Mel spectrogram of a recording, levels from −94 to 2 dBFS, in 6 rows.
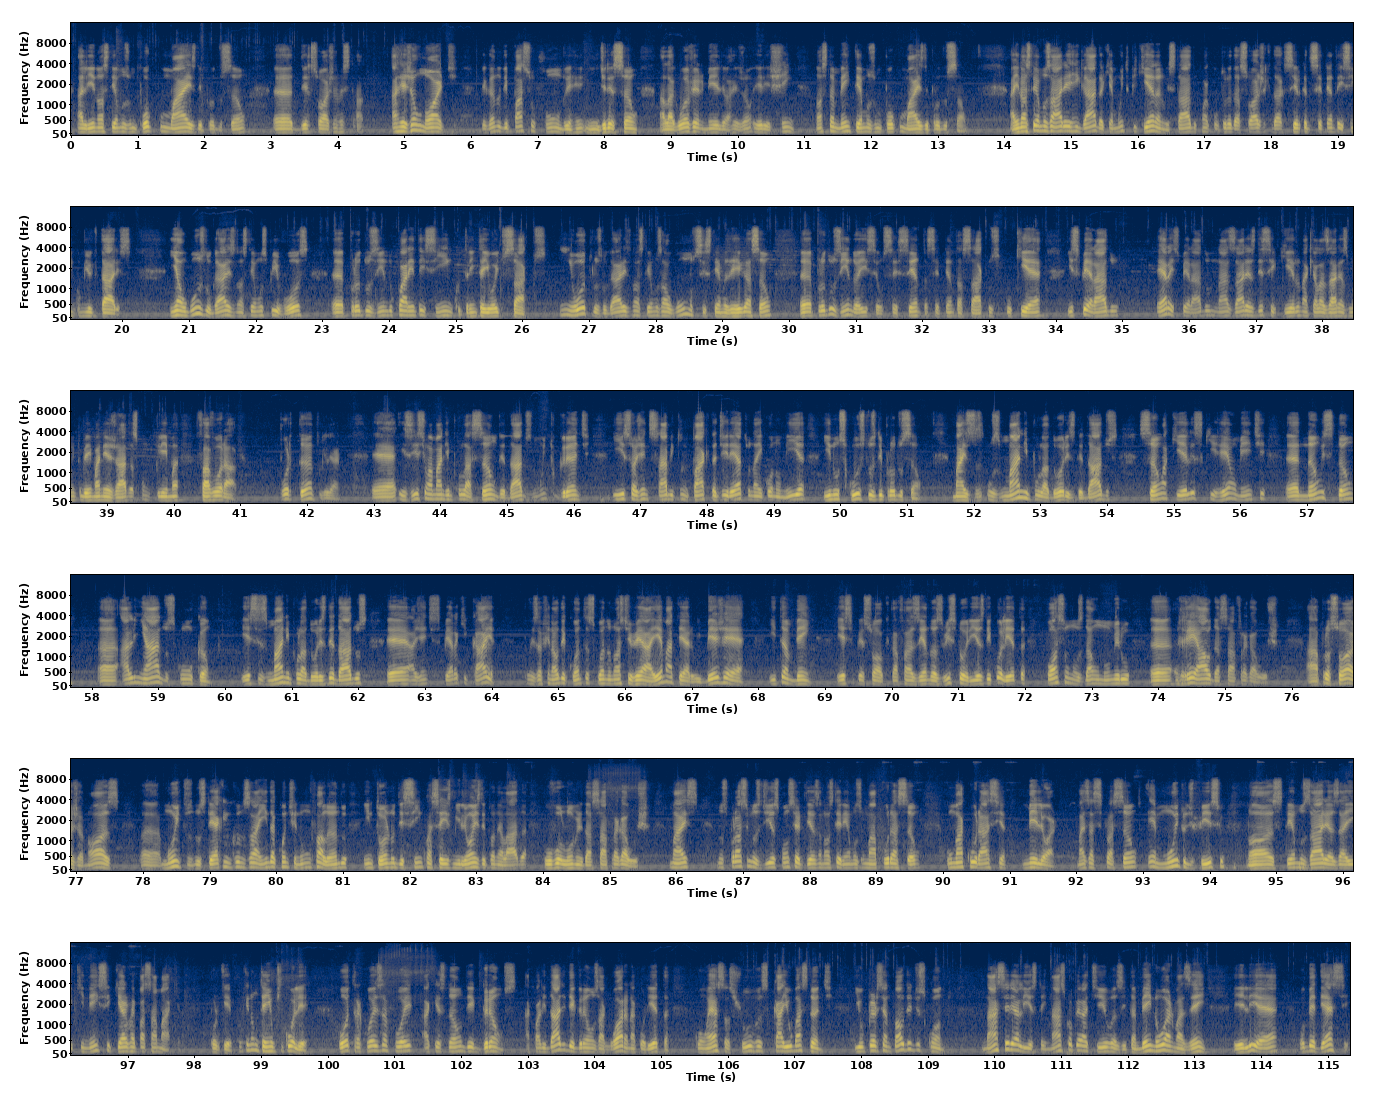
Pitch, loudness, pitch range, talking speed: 125 Hz, -22 LUFS, 110-140 Hz, 150 wpm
